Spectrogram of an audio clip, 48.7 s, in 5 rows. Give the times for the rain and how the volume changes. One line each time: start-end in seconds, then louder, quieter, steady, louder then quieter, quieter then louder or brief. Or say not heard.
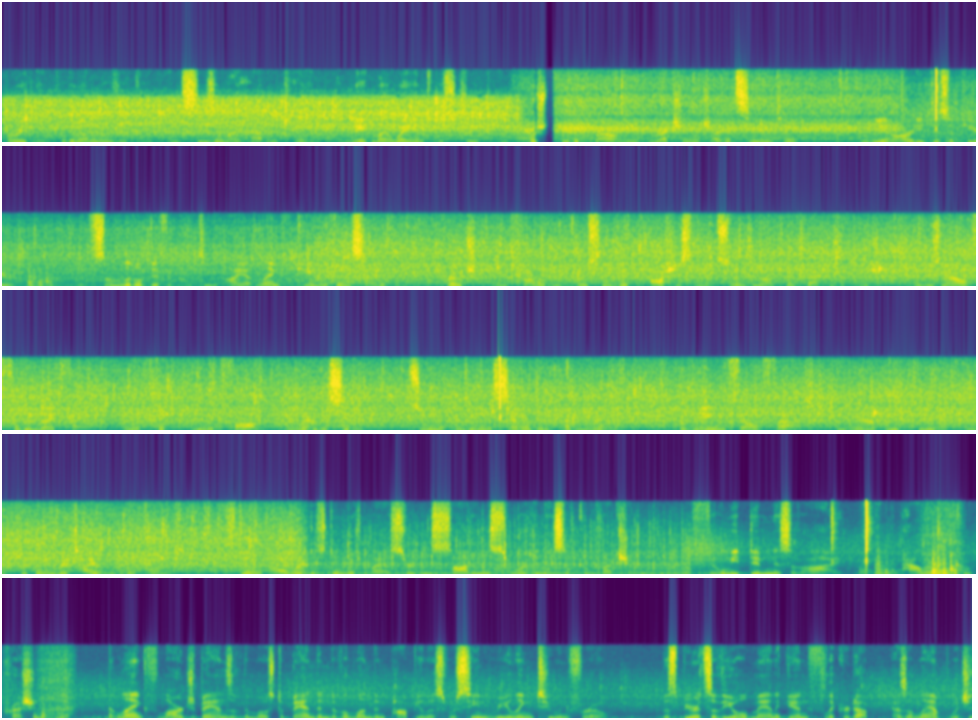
0.0-48.6 quieter.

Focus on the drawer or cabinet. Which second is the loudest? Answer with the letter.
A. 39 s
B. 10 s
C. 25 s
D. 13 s
A.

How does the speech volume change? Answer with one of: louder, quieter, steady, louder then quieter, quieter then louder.
steady.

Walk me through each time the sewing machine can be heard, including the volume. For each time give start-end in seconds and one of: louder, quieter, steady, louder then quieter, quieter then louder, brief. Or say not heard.
not heard.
